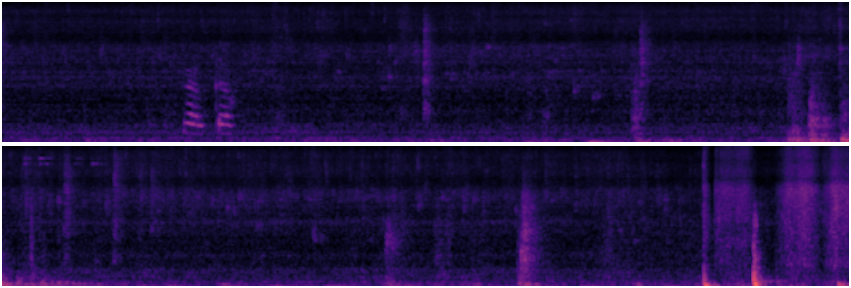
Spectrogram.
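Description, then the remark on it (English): Waffle batter is carefully poured into a hot waffle iron with a wet, hissing sizzle, joined by scattered clicks and clatter, and a voice briefly speaks a word or two. “Okay, now, once your waffle iron is done, open it up, carefully pour your mix into the waffle iron.”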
